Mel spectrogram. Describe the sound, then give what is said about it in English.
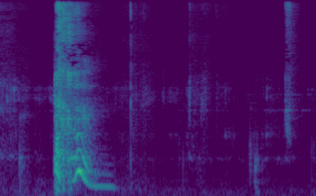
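A single loud cough bursts out, ending in a short throaty, voiced rasp, then fades into near silence with a few faint clicks and breaths. “And then he came up with another idea that I can't remember now because I'm trying to hold back a cough.”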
